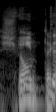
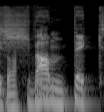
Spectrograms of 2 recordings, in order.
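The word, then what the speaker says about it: Świątek: Bra Alex, Sviontek, Inte Svantek som vissa säger.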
